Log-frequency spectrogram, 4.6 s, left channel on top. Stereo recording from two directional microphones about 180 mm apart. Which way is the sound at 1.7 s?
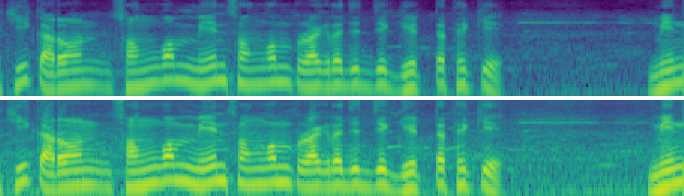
20° left (ahead or behind).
